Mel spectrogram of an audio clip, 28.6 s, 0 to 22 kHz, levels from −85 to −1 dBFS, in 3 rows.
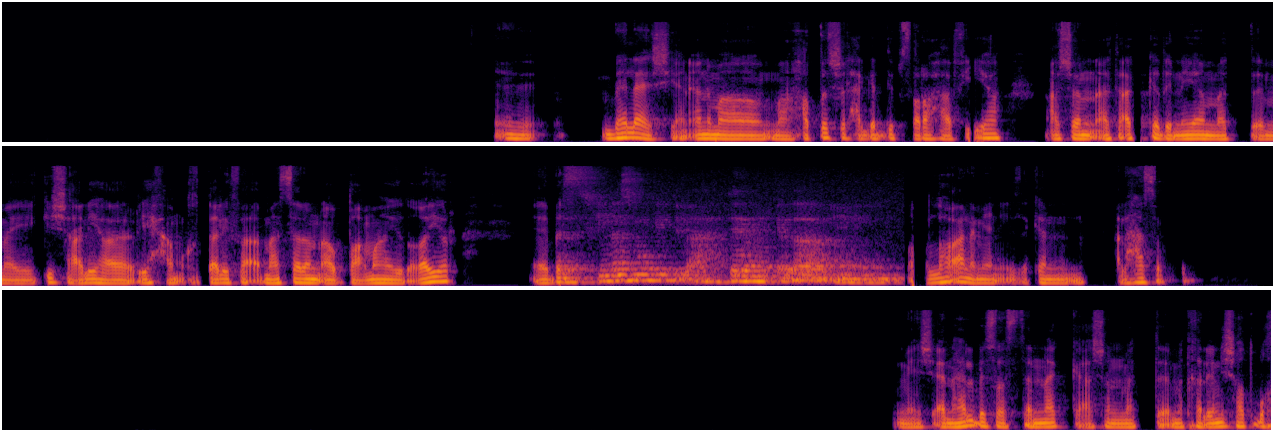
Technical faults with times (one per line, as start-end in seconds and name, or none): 13.72-16.30 switch to a distant microphone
